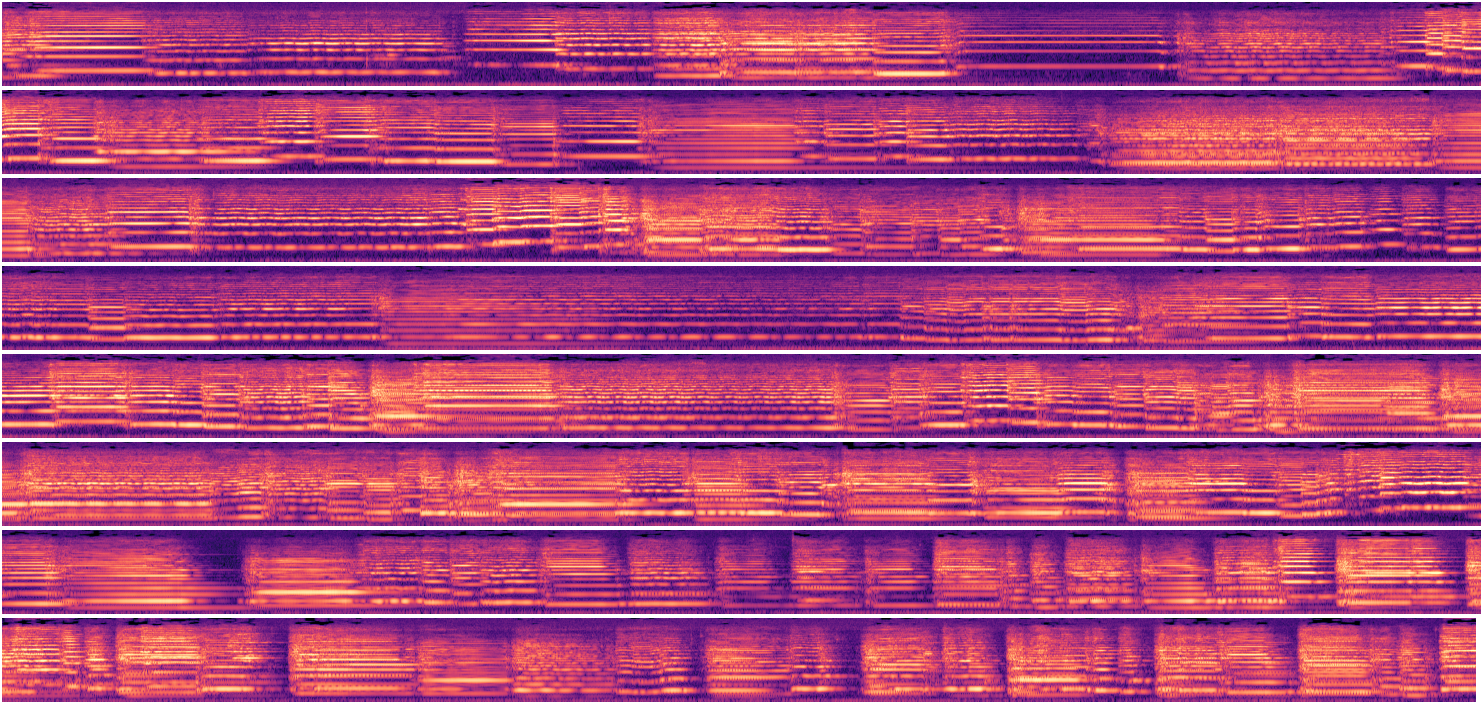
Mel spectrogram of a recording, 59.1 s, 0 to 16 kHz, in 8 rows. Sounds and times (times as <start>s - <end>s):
Violin, fiddle: 0.0s - 59.1s.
